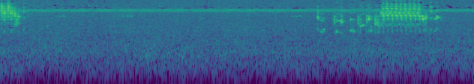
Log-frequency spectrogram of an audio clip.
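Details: In windy post-storm conditions on a dune, a marsh wren near its nest ends one song, then after a pause delivers another: stuttering chips rising into a rapid, high, buzzy rattle; a cricket's continuous trill and wave wash behind.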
